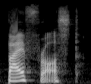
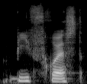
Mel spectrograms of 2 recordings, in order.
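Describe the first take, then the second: First: The name is said with an American English vowel. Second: The name is said with a German vowel sound.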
